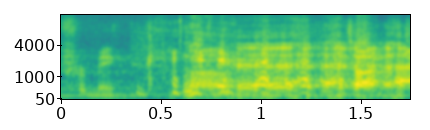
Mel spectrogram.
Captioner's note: group laughing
